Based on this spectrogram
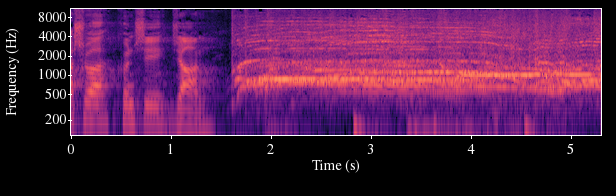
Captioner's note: cheers, applause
